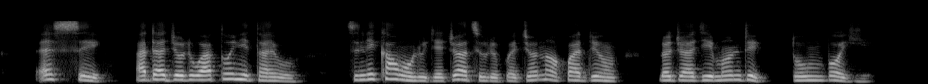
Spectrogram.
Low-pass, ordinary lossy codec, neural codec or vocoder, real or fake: none; none; codec, 16 kHz, 0.7 kbps, FocalCodec; fake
